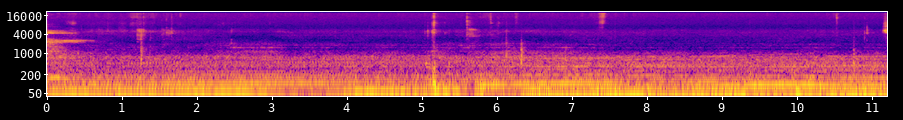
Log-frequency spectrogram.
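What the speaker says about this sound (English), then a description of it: "That's actually the garbage truck they use in Jamaica." A garbage truck driving along a street in Jamaica, a steady low engine rumble heard close by with occasional faint clanks and knocks, continuing without pause.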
